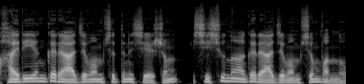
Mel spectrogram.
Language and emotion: Malayalam, neutral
